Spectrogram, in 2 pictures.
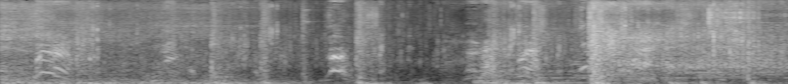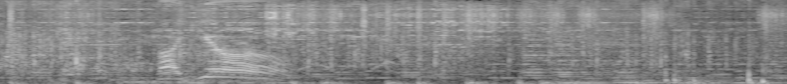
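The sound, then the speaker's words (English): A hobbit hole being destroyed: loud, dense crashing and shattering with bursts of breaking debris and clattering, and voices talking amid the din. “That damn hobbit. And destroy the hobbit hole.”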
